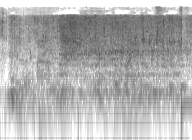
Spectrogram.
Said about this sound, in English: The flush transition.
